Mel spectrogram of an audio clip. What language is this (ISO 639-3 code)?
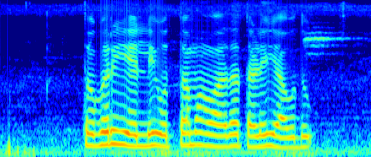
kan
